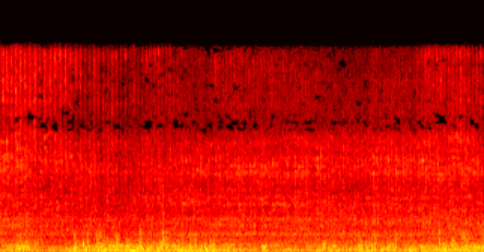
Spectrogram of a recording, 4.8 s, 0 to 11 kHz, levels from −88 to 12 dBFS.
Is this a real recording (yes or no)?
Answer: no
